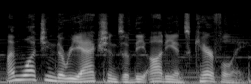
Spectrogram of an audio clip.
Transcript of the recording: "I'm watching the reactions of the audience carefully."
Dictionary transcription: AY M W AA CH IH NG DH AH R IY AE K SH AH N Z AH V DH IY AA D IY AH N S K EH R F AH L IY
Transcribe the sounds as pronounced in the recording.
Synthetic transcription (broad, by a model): AY M W AA CH IH NG DH AH R IY AE K SH AH N Z AH V DH IY AA D IY AH N S K EH R F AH L IY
